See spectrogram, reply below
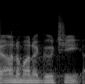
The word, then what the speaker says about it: Anamanaguchi: Anamanaguchi. They're amazing. – Don't confuse it with Onomatopoeia. – That's exactly. I asked them how to pronounce their name, and they said it's like Onomatopoeia.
